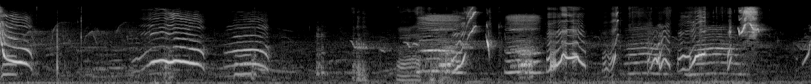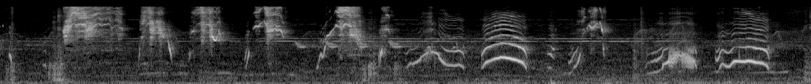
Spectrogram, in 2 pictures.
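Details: Blind baby monkey struggling for food, crying almost nonstop: rapid series of arched, wavering squeals and shrieks, some sliding up and down in pitch, interrupted by harsh noisy bursts and brief pauses.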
